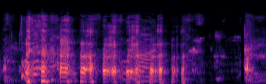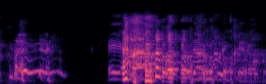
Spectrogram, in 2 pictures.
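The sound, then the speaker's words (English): A woman coughs harshly in rapid bursts, a dense fit at first, then scattered hacks, a brief silence, and another run of rough coughs. “Now, there's the cough again.”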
